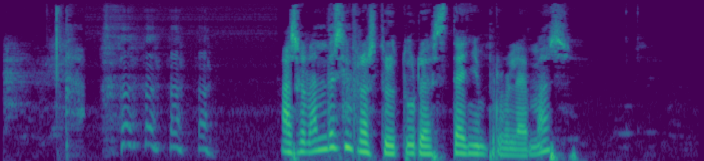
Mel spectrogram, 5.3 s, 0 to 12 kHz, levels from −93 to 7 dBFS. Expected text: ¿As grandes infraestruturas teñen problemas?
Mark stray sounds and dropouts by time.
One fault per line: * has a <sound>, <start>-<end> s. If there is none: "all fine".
* has a laugh, 0.8-1.7 s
